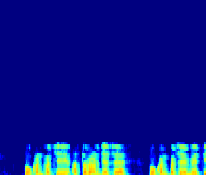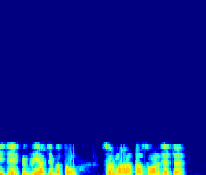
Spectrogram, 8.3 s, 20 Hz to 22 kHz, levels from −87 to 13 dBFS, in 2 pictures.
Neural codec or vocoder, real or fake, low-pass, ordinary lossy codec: none; real; 7.2 kHz; AAC, 16 kbps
